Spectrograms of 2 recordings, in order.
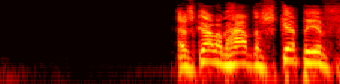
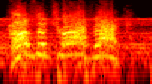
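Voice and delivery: louder, higher call out; 9 semitones higher, 4 dB louder than usual. Acted. Repeated louder.

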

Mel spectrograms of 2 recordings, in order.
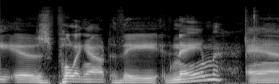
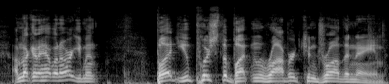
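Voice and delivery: ordinary talk

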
